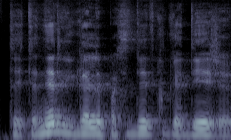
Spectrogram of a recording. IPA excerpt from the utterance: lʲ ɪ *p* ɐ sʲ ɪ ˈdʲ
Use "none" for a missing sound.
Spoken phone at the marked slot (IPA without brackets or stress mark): p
